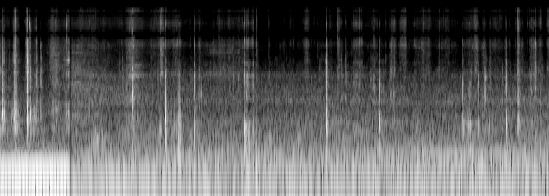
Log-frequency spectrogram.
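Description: Light metallic clicks and scrapes of a socket on a swivel and extension tapping against engine parts as it is worked down under the intake manifold. A low hum stops about a second in.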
